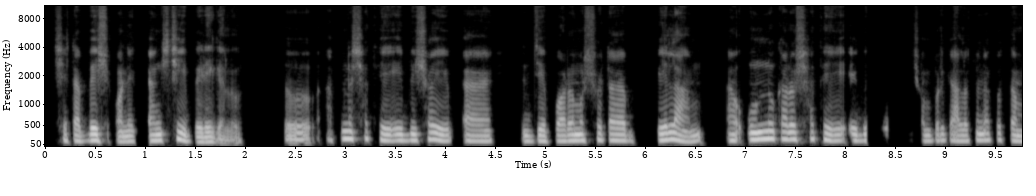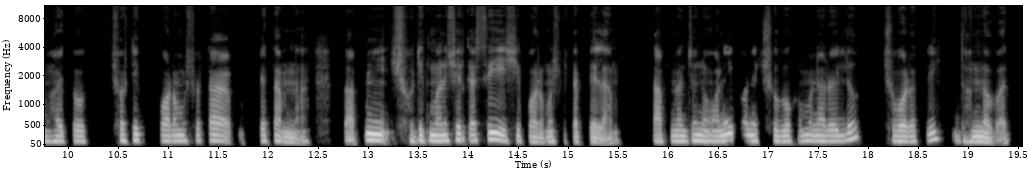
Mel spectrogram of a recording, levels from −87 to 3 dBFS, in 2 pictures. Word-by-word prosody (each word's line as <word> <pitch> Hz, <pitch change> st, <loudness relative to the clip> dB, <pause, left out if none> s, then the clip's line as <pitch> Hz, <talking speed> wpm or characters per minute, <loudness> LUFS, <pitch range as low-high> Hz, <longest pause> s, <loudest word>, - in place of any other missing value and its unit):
সেটা 135 Hz, -2 st, -1 dB
বেশ 145 Hz, -1 st, +6 dB, 0.2 s
অনেকাংশেই 140 Hz, +5 st, +2 dB
বেড়ে 110 Hz, 0 st, +4 dB
গেল। 75 Hz, -4 st, -5 dB, 0.5 s
তো -, -, -3 dB, 0.4 s
আপনার 180 Hz, +4 st, +2 dB
সাথে 175 Hz, -3 st, -4 dB, 0.2 s
এই 140 Hz, -, +3 dB
বিষয়ে 145 Hz, +1 st, +2 dB, 0.2 s
অ্যা 135 Hz, -, -1 dB, 0.6 s
যে, 130 Hz, -, +3 dB
পরামর্শটা 140 Hz, +3 st, +2 dB, 0.4 s
পেলাম, 150 Hz, -5 st, +4 dB, 0.4 s
আ -, -, +2 dB, 0.2 s
অন্য 170 Hz, +2 st, +7 dB
কারোর 170 Hz, -1 st, +2 dB
সাথে 170 Hz, -3 st, -1 dB, 0.2 s
এ -, -, +3 dB
বিষয় 140 Hz, -, -3 dB, 0.5 s
সম্পর্কে 135 Hz, +2 st, -4 dB
আলোচনা 145 Hz, +3 st, 0 dB
করতাম। 140 Hz, -4 st, -2 dB
হয়তো 125 Hz, 0 st, -1 dB, 0.4 s
সঠিক 140 Hz, +1 st, 0 dB, 0.2 s
পরামর্শটা 130 Hz, +2 st, 0 dB, 0.4 s
পেতাম 135 Hz, -2 st, -1 dB
না। 85 Hz, -, -6 dB, 0.4 s
তো -, -, -15 dB
আপনি 155 Hz, -, +4 dB, 0.3 s
সঠিক 130 Hz, -1 st, -1 dB
মানুষের 135 Hz, +3 st, +3 dB
কাছেই 155 Hz, +4 st, +4 dB
এসে 130 Hz, +1 st, -4 dB
পরামর্শটা 115 Hz, 0 st, -2 dB
পেলাম। 90 Hz, -5 st, -1 dB, 0.4 s
তো -, -, -18 dB
আপনার 125 Hz, 0 st, 0 dB
জন্য 135 Hz, -2 st, +3 dB
অনেক, 140 Hz, +5 st, +4 dB
অনেক 135 Hz, -1 st, +1 dB
শুভকামনা 130 Hz, +1 st, 0 dB
রইলো। 130 Hz, +7 st, +2 dB, 0.3 s
শুভরাত্রি। 125 Hz, +3 st, 0 dB, 0.3 s
ধন্যবাদ। 115 Hz, -4 st, +1 dB
135 Hz, 140 wpm, -22 LUFS, 125-145 Hz, 0.6 s, অন্য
